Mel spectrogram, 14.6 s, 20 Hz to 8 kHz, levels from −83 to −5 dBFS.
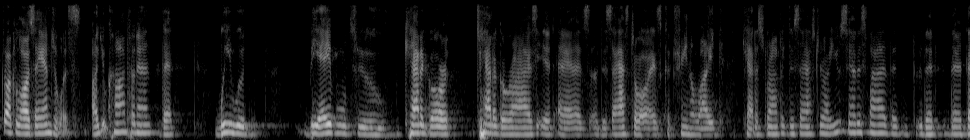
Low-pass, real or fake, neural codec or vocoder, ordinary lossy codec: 7.2 kHz; fake; codec, 24 kHz, 3 kbps, HILCodec; Opus, 24 kbps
